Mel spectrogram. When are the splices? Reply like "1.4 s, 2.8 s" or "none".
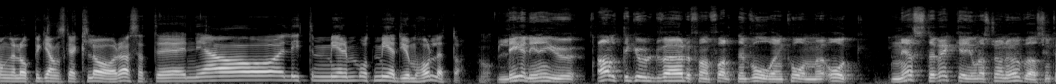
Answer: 5.8 s, 8.9 s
